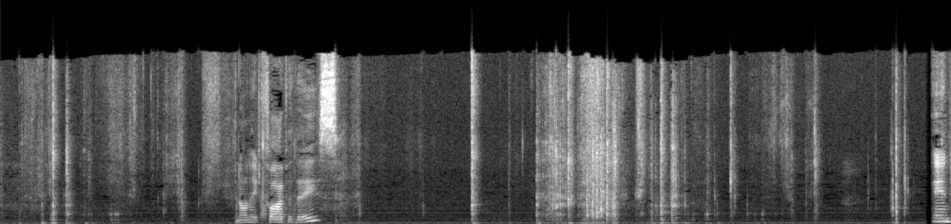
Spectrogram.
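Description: A paper trimmer blade slides along, cutting through card.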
